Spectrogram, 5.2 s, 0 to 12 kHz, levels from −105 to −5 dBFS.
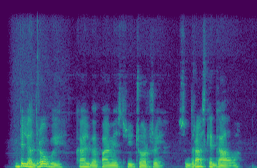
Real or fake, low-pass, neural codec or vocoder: real; 10.8 kHz; none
